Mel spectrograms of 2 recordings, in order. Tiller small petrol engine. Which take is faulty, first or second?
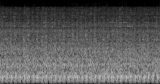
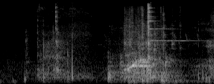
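second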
